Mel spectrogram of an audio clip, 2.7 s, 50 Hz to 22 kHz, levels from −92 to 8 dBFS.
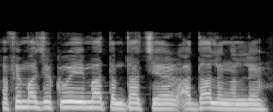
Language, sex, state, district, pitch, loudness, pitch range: Wancho, male, Arunachal Pradesh, Longding, 150 Hz, -13 LUFS, 135-165 Hz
